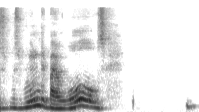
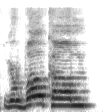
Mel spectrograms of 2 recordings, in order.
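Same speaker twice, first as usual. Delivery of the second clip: sarcastic thanks; 8 semitones higher, 8 dB louder, much slower than usual. Acted. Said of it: "and goes".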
